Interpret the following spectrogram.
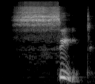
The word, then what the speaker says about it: seat: Try saying sit, sit, como sentarse, and seat, seat, como silla.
